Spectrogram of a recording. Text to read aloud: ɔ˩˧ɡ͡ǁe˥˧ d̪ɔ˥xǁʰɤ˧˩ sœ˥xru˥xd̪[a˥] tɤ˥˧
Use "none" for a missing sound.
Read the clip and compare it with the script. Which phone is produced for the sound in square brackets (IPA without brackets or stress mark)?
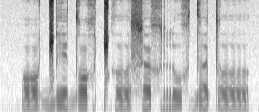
ɐ˥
